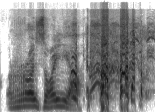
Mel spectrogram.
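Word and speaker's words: rosolje: and you're gonna like the word when I pronounce it, rozolia. I knew you'd like that. I knew you'd like that. You like that rolling on. Rozolia. Rosoya.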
